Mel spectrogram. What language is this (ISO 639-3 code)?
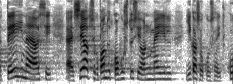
est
